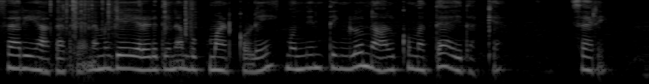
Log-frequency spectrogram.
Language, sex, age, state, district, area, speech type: Kannada, female, 18-30, Karnataka, Shimoga, urban, spontaneous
